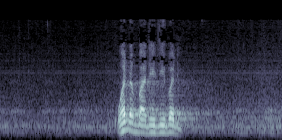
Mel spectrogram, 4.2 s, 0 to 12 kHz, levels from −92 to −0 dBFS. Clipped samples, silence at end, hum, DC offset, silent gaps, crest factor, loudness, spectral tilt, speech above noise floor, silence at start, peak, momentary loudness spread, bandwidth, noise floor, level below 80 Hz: under 0.1%; 0 s; none; under 0.1%; none; 24 dB; -22 LUFS; -7.5 dB/octave; 29 dB; 1.75 s; -4 dBFS; 26 LU; 8 kHz; -49 dBFS; -72 dBFS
